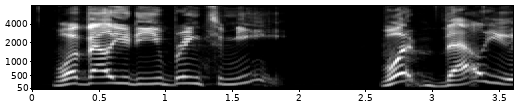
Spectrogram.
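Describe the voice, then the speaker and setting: Loud and animated, a man talks with lively intonation. The recording is very clean, and the background is silent. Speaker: real estate investor and podcast host. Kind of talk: casual interview chat.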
